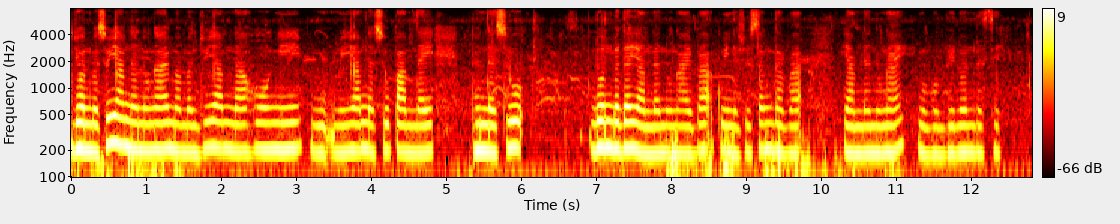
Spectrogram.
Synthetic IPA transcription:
d͡ʒonbɐsujamnɐnuŋajmɐmɐnsʰujamnɐɦoŋimijamnɐsupamnaj | dunːɐsu | lonbɐdɐjamnɐnuŋajbɐkujnɐsusɐŋdɐbajamnɐnuŋaj | muɡumpʰilonbɐse

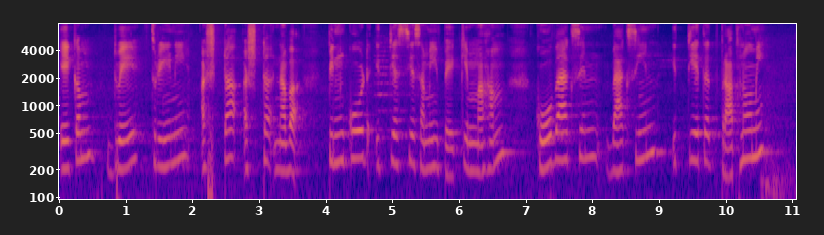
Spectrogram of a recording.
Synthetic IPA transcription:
eːkɐmd̪ʋeːt̪ɾeːɳiɐʂʈɐɐʂʈʰɐnɐʋɐ | pinkoːɖit̪jɐsjɐsɐmiːpeːkimːɐɦɐm | koːʋaːksinʋaːksiːnit̪jeːt̪ɐt̪pɾaːpʰnoːmi

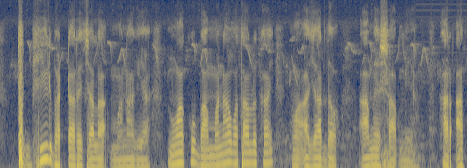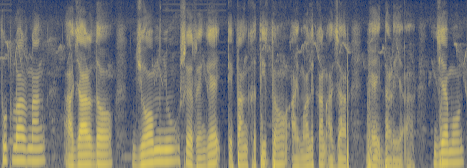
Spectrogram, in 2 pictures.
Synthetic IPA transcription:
bʱiɽbʱaʈːaɾɛt͡ʃala̰ʔmanaɡɛjanɔwakubamːanawbat̪awlɛkʰajnɔwa̰ʔad͡ʒaɾd̪ɔ | a̰mɛsa̰p̚mɛjaaɾat̪uʈulaɾnaŋ | a̰d͡ʒaɾd̪ɔd͡ʒɔmɲusɛɾɛŋɡɛc̚t̪ɛt̪aŋkʰət̪iɾt̪ɔɦɔ̃ʔa̰jmalɛkanʔa̰d͡ʒaɾhɛc̚ˀd̪aɽɛja̰ʔa | d͡ʒɛmɔn

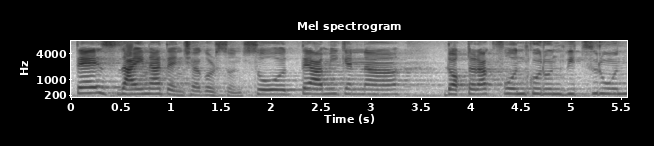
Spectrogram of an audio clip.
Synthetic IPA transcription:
t̪ed͡zajnat̪ãɲt͡ɕjakəɽsuːnsot̪eamiːkɛnːa | ɖɔk̚ʈəɾakfonkəɾuːnʋit͡sɾuːn

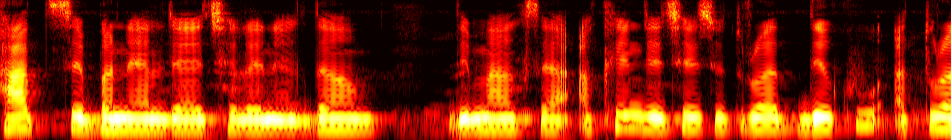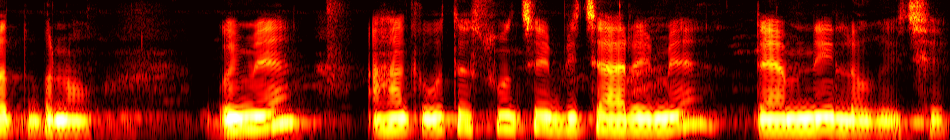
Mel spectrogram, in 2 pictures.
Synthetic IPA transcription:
hat̪ʰsebənald͡ʒaet͡ʃʰəleneek̚d̪əm | d̪imaɡseʔə̰kʰend͡ʒet͡ʃʰɛset̪uɾət̪̚d̪ekʰua̰t̪uɾət̪bənao | o̰imeə̰ɦãkeot̪esõt͡ʃɛbit͡ʃaɾemeʈajmnɛjləɡɛt͡ʃʰɛ

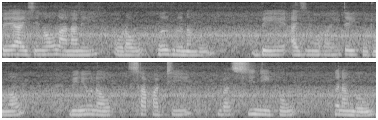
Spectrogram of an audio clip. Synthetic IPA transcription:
b̥eajziŋawlanane | ɔɾaw | hɯɡɾɯnaŋɡɯw | bea̰jziɔɦajdɯjkʰɔduŋaw | biniunaw | sapʰatʰi | basinikʰɯw | hɯnaŋɡɯw

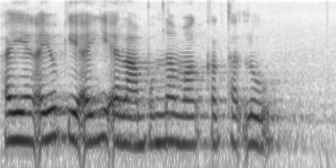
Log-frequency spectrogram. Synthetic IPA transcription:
hɐjeŋɐ̰jukːiʔɐjɡiʔelampumnɐmɐkːɐk̚tʰɐt̚lu

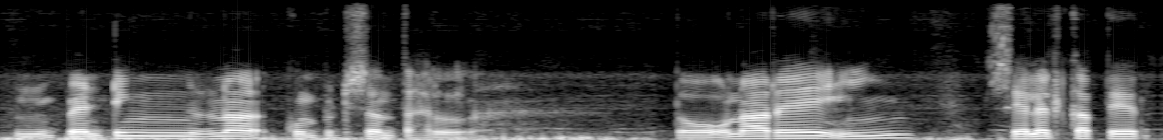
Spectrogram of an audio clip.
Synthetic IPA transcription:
ɲpɛɳʈiŋɾnakɔmpiʈi̥sɔnt̪aɦɛla | t̪oːnaɾɛiɲsɛlɛt̪̚kat̪ɛt̪̚

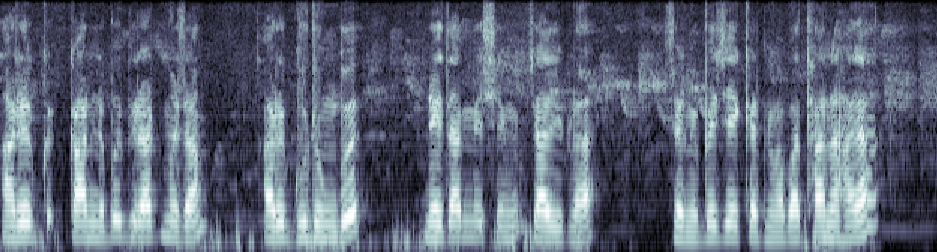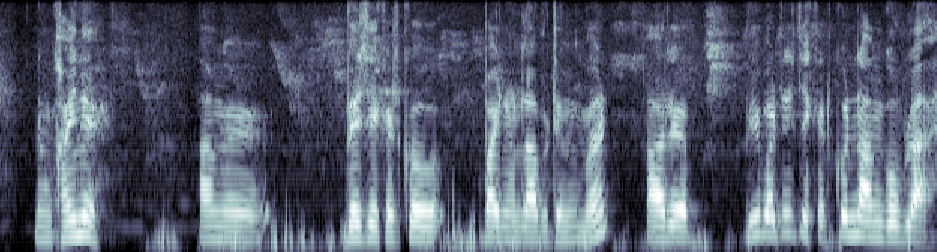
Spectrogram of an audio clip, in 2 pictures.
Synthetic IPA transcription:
aɾɯɡ̥anːɯbɯbiɾat̚mɯzaŋaɾɯɡuduŋbɯnɯjdamːeseŋzajibla | zɯŋɯbezekʰetnɔŋabatʰanɯɦaja | nɔŋkʰajnɯ | aŋɯ | bezekʰetkʰɔbajnanlabɯdɯŋmɯnaɾɯ | bibadizekʰetkʰɔnaŋɡɔbla

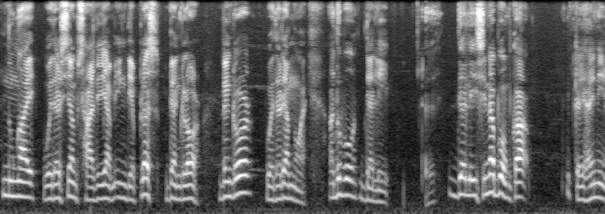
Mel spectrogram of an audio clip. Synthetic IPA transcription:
nuŋajwedɐɾsijamsadiɾjamiŋdiaplɐsbeŋɡloɾ | beŋɡloɾ | wedɐɾjamnuŋa̰jɐdubɔdeli | delisinɐbomka | kɐjɦajni

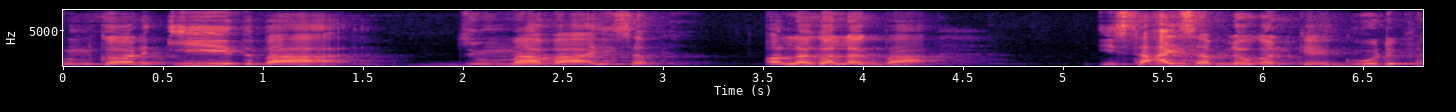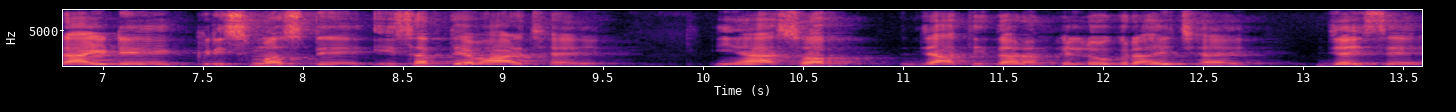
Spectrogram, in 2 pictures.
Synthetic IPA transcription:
unkəɾid̪ba | d͡ʒumːabaisəb | ələɡələɡba | isaisəbloɡənkeɡuɖpʰɾajɖekɾisməsɖeisəb̚t̪ebʱaɾt͡ʃʰɛj | iɦãsəbd͡ʒat̪id̪ʱəɾəmkelokɾəɦɛt͡ʃʰəj | d͡ʒəise

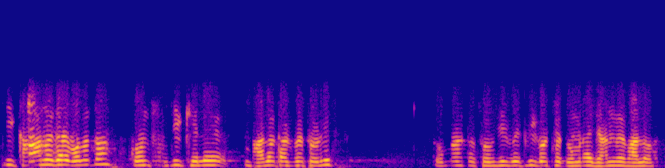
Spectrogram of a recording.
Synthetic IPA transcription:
kikʰaonod͡ʑaebɔlot̪̬okonsobd͡ʑikʰelebʱalot̪ʰak̚besoɽiɾ | t̪omɾat̪osobd͡ʑibeklikoɾt͡ɕʰet̪omɾajd͡ʑanbebʱalo

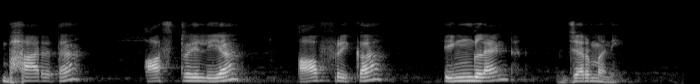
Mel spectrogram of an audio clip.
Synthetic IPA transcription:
bʱaːɾɐt̪ɐ | aːsʈɾeːlijaː | aːpʰɾikaː | iŋɡleɳɖ | d͡ʒɐɾmɐni

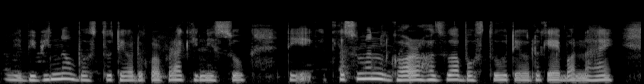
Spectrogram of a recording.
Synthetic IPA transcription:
amibibʱinːɔbɔstuteʊ̃lʊkɔɹpɔɹakinisʊ̃tḛkisumanɡʱɔɹɦɔzʊabɔstuteʊ̃lʊkɛbɔnaɦaj

